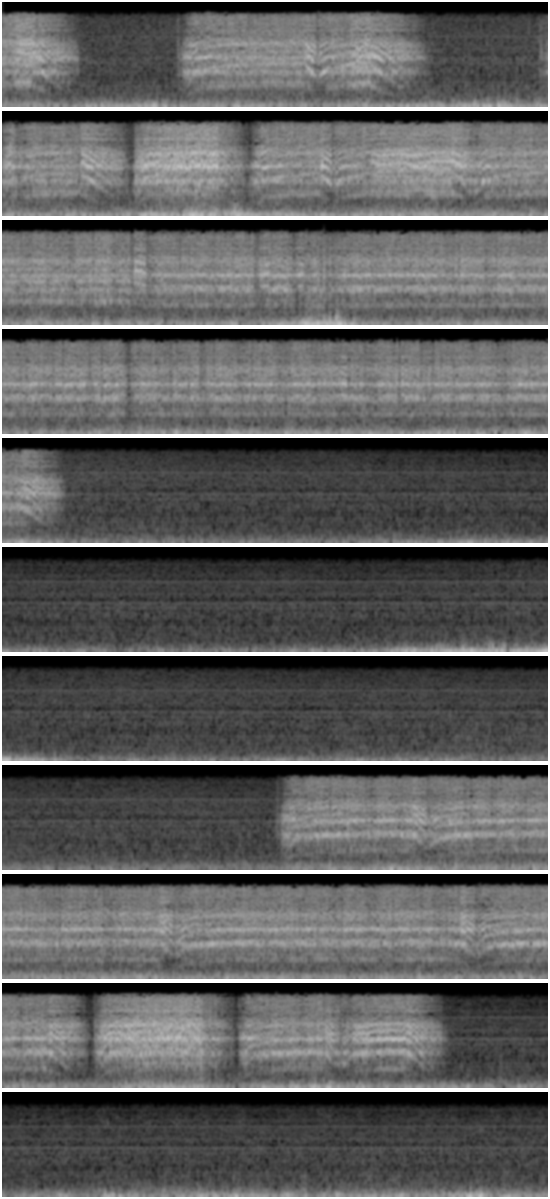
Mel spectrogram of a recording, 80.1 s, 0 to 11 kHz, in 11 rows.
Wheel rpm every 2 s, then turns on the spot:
80, 100, 80, 30, 110, 130, 170, 190, 170, 160, 160, 160, 160, 160, 140, 0, 0, 0, 0, 0, 0, 0, 0, 0, 0, 0, 0, 70, 140, 160, 140, 160, 140, 100, 120, 70, 0, 0, 0, 0.
none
